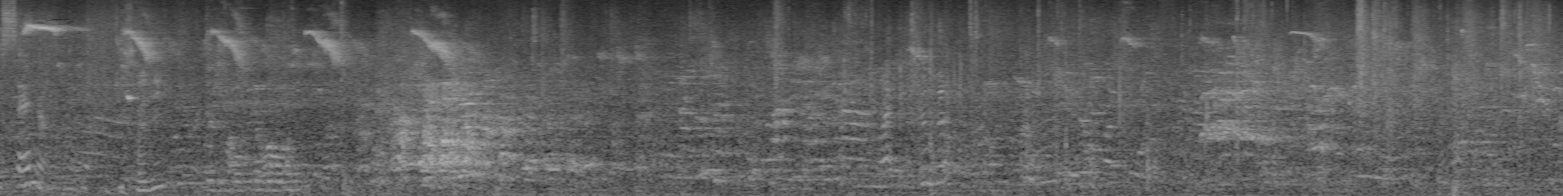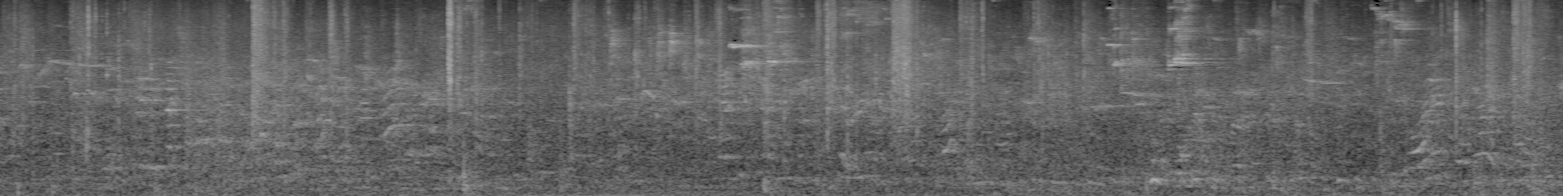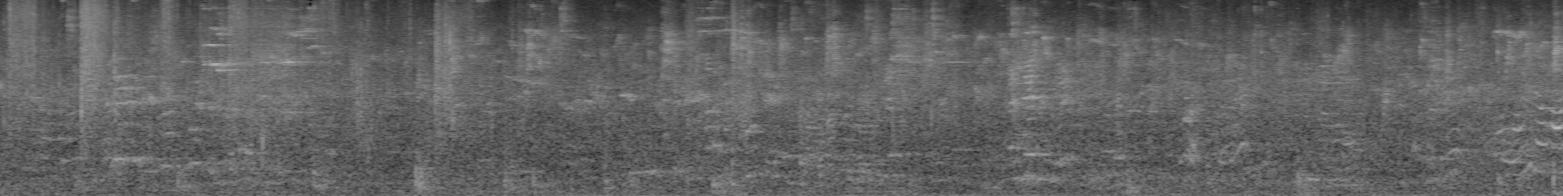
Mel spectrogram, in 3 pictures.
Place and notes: Carre Curial, Chambéry, France - Carré Curial
En sortant de la médiathèque, la cour du Carré Curial, étourneaux dans les platanes, aire de jeu, passants.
